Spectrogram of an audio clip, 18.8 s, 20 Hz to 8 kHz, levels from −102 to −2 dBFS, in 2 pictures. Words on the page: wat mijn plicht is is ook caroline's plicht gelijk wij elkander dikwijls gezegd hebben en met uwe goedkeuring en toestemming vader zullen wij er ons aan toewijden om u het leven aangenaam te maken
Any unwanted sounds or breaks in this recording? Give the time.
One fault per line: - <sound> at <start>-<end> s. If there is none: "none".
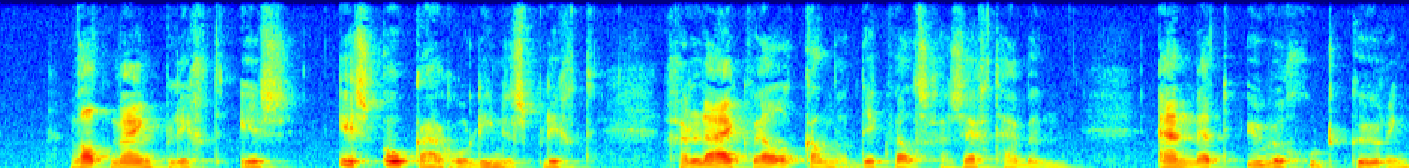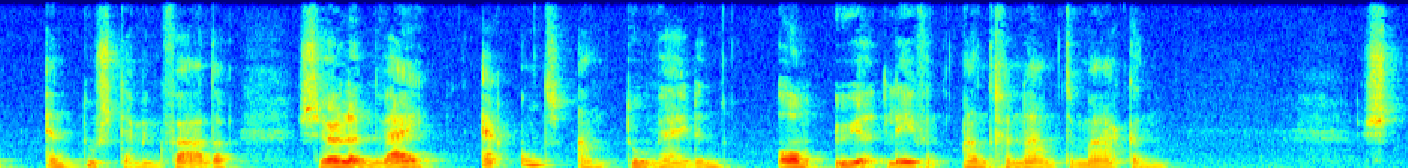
none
